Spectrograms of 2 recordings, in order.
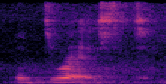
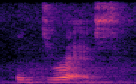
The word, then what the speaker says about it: address: Some words, particularly those of French origin, are emphasized differently in American English, with the last syllable stress in American English and the first syllable stress in British English.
